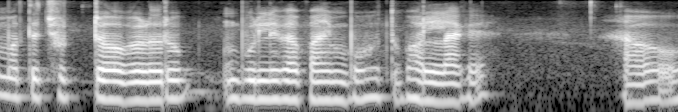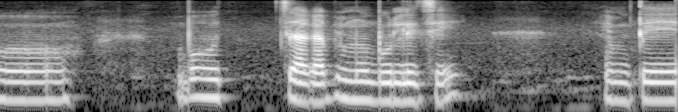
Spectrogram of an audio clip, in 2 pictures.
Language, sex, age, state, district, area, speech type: Odia, female, 18-30, Odisha, Balasore, rural, spontaneous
